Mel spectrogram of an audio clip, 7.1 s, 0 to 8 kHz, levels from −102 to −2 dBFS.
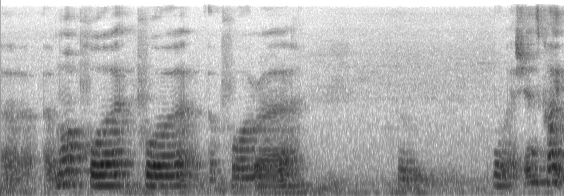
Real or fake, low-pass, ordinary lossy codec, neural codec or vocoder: real; 7.2 kHz; AAC, 48 kbps; none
